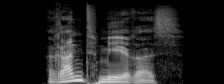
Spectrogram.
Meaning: genitive singular of Randmeer
- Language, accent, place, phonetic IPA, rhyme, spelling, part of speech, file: German, Germany, Berlin, [ˈʁantˌmeːʁəs], -antmeːʁəs, Randmeeres, noun, De-Randmeeres.ogg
